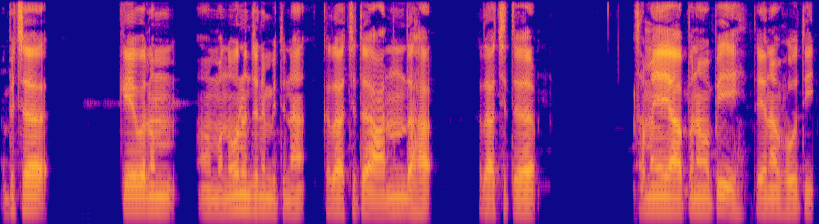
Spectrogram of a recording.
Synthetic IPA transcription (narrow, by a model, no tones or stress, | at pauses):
ɐpit͡ʃʰɐ | keːʋɐlɐmː | ɐnoːɾɐɲd͡ʒɐnɐmit̪inakɐd̪aːt͡ʃʰit̪ɐaːnɐnd̪ɐɦɐ̆ | kɐd̪aːt͡ʃʰit̪ɐ | sɐmɐjɐjaːpɐnɐmɐpit̪eːnaːbʱɐʋɐt̪i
